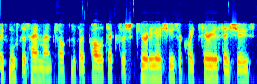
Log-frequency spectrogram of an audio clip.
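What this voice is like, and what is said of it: Belfast Northern Irish accent. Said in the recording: “my accent, I'm very Belfast”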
